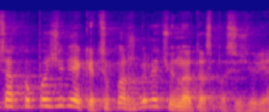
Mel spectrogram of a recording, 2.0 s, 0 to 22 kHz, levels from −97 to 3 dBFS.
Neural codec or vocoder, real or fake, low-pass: none; real; 14.4 kHz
